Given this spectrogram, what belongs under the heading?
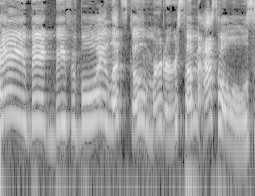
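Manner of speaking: half-joking battle cry; eager mock command. Pretend bold order to the knight.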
